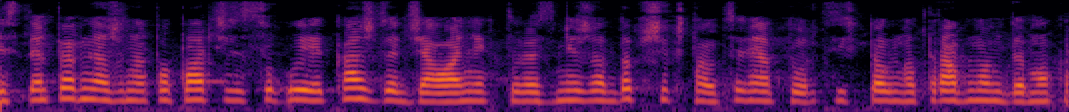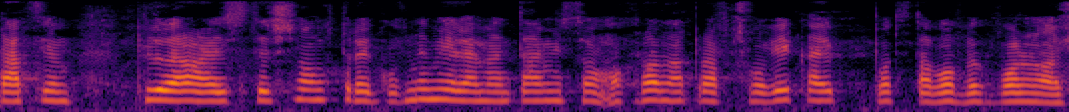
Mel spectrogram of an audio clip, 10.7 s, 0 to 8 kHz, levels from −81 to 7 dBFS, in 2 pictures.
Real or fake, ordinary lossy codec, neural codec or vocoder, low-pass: fake; none; codec, 16 kHz, 4 kbps, FreqCodec, smaller model; none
